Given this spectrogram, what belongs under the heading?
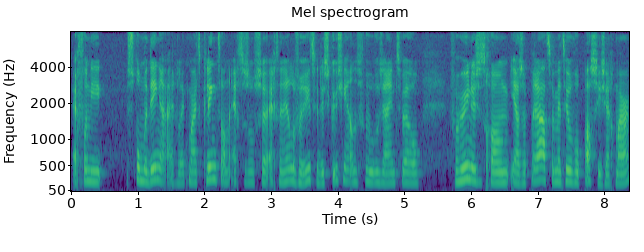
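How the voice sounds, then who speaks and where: A woman talks at a very fast pace and a medium pitch. Her intonation is monotone and flat. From Netherlands. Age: 20s. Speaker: podcast host. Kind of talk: casual monologue.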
